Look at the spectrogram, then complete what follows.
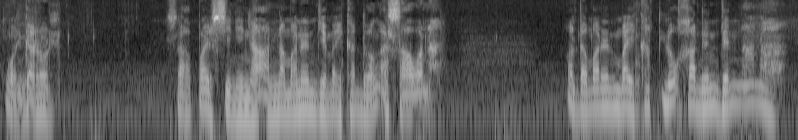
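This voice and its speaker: A man's voice: fairly high pitch, normal speed, vocal fry, long pauses. A man playing an ailing, worried grown son in a radio drama, confiding in a subdued, sorrowful way. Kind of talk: Ilocano radio drama acting.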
